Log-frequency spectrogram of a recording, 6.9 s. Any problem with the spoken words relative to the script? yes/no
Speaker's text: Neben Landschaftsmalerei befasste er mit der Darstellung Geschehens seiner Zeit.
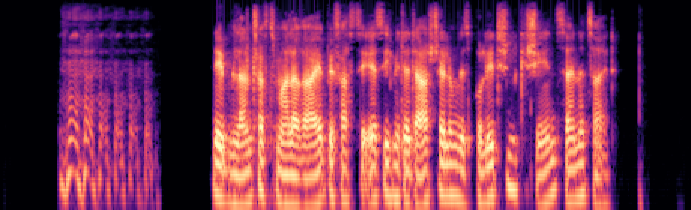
yes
